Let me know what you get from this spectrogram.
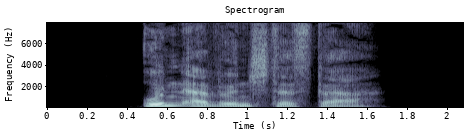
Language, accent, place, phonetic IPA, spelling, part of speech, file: German, Germany, Berlin, [ˈʊnʔɛɐ̯ˌvʏnʃtəstɐ], unerwünschtester, adjective, De-unerwünschtester.ogg
- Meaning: inflection of unerwünscht: 1. strong/mixed nominative masculine singular superlative degree 2. strong genitive/dative feminine singular superlative degree 3. strong genitive plural superlative degree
